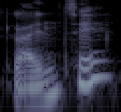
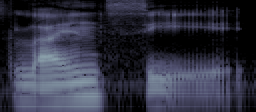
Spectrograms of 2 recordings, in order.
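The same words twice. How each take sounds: First: "Laenci" said quickly, rising like a question; questioning pronunciation attempt. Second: "Laenci" stretched slowly, falling at the end; drawn-out pronunciation attempt. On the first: Vlogger testing the brand name aloud, questioning. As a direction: try "Laenci" in one go, unsure, pitched up. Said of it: "Let's go give it a try". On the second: Vlogger correcting Balenciaga to the brand name, slow sounding-out. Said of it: "I don't know how to pronounce the name". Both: Shown as a demonstration.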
